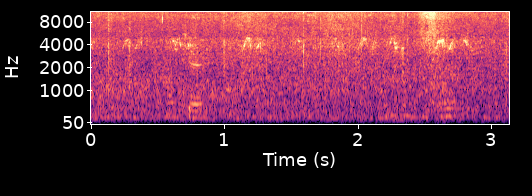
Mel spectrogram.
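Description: Honey bees buzz steadily at a hive during hive maintenance in Haute-Savoie, a continuous close drone that fills the whole clip and stays at an even level throughout.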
